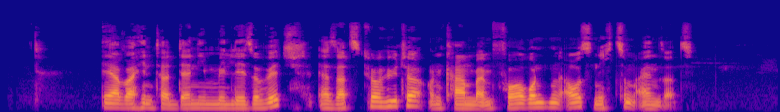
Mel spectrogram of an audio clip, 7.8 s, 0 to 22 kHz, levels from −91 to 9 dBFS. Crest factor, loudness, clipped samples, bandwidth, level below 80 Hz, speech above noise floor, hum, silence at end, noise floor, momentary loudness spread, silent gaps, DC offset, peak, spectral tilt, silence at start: 20 dB; -22 LUFS; under 0.1%; 10.5 kHz; -56 dBFS; 50 dB; none; 0.9 s; -72 dBFS; 9 LU; none; under 0.1%; -2 dBFS; -6 dB/octave; 1 s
